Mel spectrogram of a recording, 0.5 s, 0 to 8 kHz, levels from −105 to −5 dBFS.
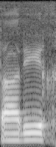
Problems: constant background noise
